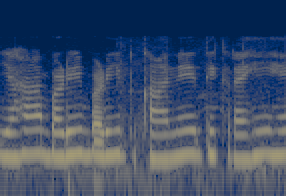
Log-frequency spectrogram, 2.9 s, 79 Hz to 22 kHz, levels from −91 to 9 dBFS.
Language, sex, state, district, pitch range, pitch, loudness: Hindi, female, Chhattisgarh, Bilaspur, 240-260 Hz, 250 Hz, -31 LUFS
